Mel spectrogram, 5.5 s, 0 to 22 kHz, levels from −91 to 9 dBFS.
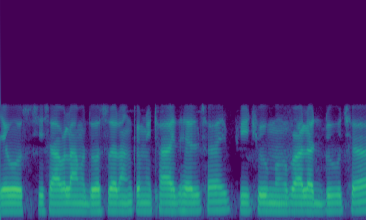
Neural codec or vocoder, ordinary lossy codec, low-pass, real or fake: none; none; 3.6 kHz; real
